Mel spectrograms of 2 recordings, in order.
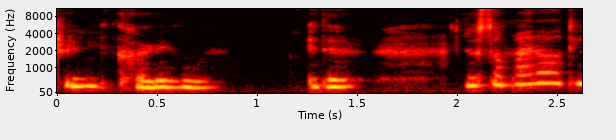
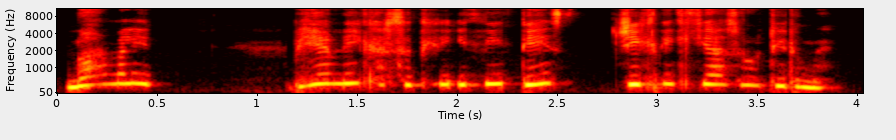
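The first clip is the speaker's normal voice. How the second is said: scolding; 4 semitones higher, 5 dB louder than usual. Acted. Scolding the girl for screaming.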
